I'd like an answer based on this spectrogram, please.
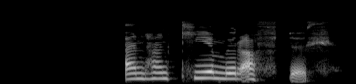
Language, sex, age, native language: Icelandic, female, 10, Icelandic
